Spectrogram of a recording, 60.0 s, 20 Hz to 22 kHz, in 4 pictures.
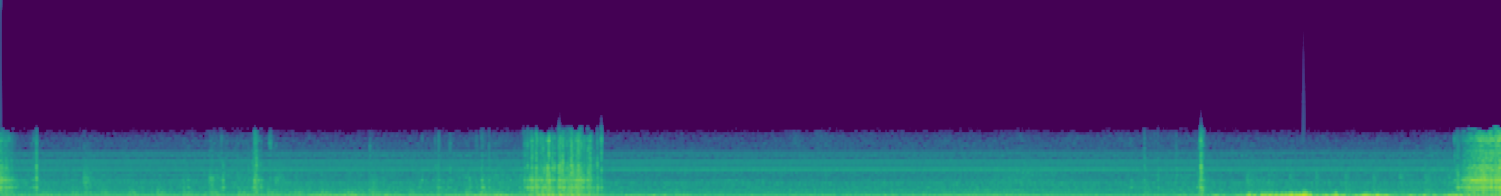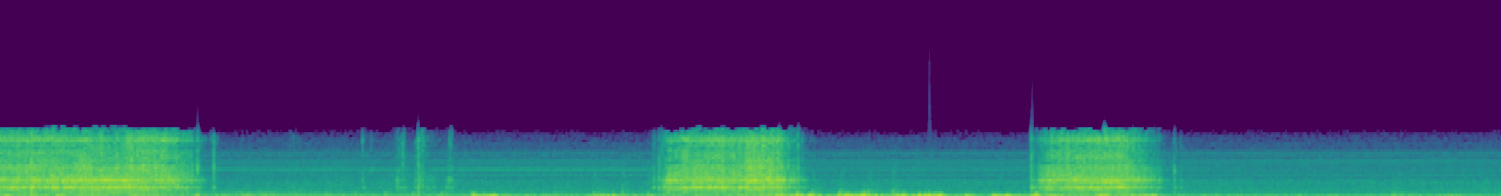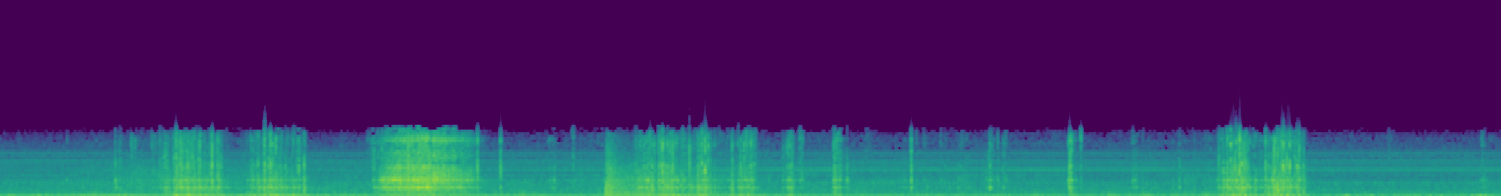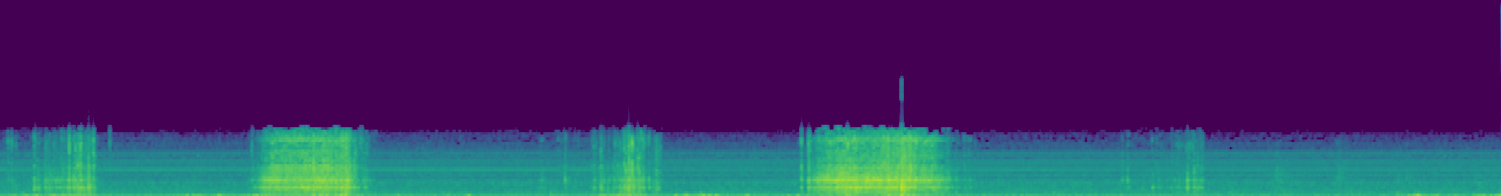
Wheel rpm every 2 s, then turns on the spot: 10, 0, 10, 0, 0, 0, 0, 70, 80, 10, 10, 50, 20, 40, 0, 0, 20, 30, 10, 0, 0, 10, 0, 10, 40, 10, 50, 20, 0, 0.
36-38 42-44 50-52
